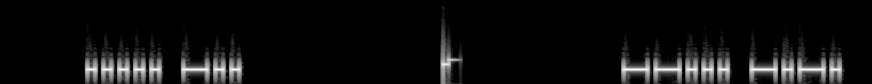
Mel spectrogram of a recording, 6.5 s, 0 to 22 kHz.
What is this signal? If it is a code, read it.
Morse code, heard as a keyed tone, about 20 wpm, 700 Hz. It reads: 5D 7C
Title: Single-Letter Single-Number 20wpm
